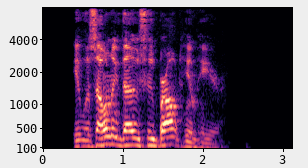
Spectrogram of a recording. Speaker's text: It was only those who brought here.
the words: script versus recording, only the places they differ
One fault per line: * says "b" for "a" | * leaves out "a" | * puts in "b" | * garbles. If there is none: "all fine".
* puts in "him"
